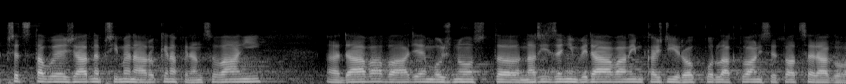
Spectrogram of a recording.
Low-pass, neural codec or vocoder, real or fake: 7.2 kHz; none; real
